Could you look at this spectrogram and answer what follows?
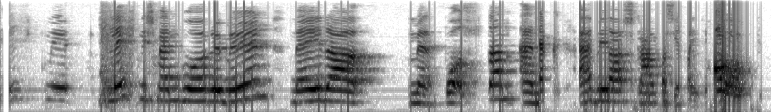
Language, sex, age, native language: Icelandic, female, 40-49, Icelandic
